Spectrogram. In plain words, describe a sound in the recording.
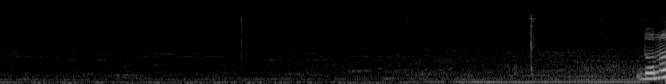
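A crochet hook softly clicks and rustles against yarn.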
